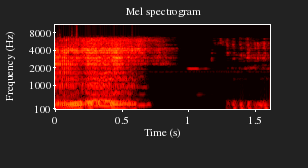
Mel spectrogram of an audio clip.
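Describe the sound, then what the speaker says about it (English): A sedated patient snores loudly during sleep apnea surgery, one rough, rattling snore up close, then a pause and the start of another breath. "You can see the patient grossly snoring"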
